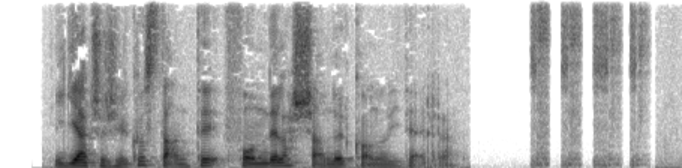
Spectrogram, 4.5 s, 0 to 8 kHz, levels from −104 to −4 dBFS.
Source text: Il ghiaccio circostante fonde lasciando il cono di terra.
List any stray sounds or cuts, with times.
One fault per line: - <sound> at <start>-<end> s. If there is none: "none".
- laugh at 3.5-4.3 s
